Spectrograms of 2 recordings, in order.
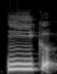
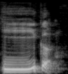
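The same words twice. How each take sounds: First: 一个 with 一 held high and level as a first tone, then 个 falling; 一个 unchanged, high and flat before the fall; original tone. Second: 一个 with 一 rising as a second tone, then 个 falling; 一个 as a wave, rise then fall; changed tone. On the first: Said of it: "Originally, there will be". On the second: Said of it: "Make the first syllable into second tone". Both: Shown as a demonstration.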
